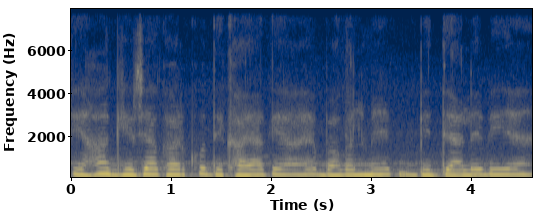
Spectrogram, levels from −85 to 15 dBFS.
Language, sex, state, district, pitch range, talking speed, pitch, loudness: Hindi, female, Bihar, West Champaran, 230-245 Hz, 145 wpm, 240 Hz, -14 LUFS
